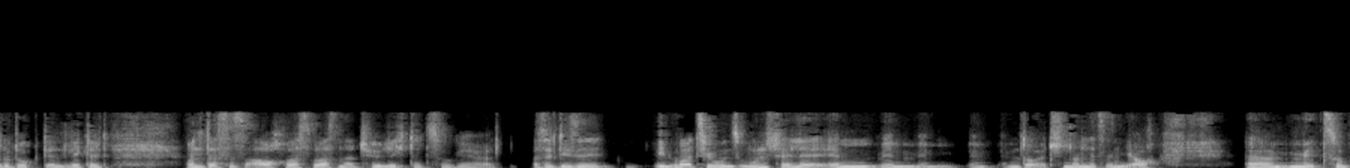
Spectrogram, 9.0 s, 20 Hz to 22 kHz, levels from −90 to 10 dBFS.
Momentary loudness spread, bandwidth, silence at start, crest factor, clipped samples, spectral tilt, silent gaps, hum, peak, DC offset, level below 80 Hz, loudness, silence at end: 13 LU; 7.6 kHz; 0 s; 14 dB; under 0.1%; -5.5 dB/octave; 3.48-3.54 s; none; -6 dBFS; under 0.1%; -64 dBFS; -20 LUFS; 0 s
